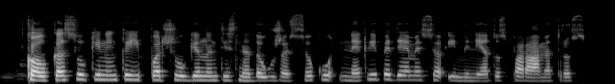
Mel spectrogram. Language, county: Lithuanian, Alytus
